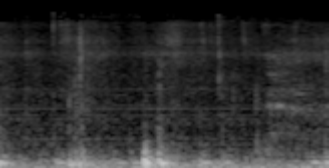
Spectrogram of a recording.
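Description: Footsteps thud on a wooden floor in a large echoing hall.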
